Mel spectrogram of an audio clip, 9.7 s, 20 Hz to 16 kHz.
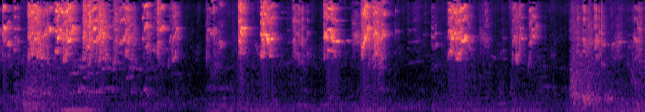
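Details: High, piercing squawks from lovebirds in an aviary on 7 April 2023, coming in choppy clusters of harsh notes with silent breaks, and a soft rustle near the end.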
